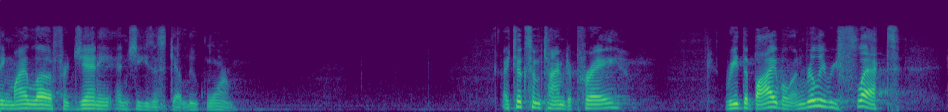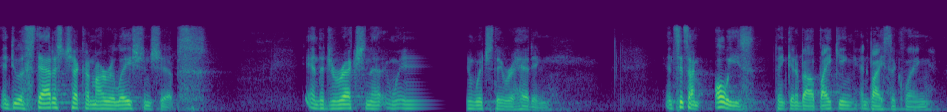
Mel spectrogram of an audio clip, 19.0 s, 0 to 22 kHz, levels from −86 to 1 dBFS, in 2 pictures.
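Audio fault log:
13.55–14.17 s: call audio freeze, likely from held-up packets; last sound continues as fading buzz or hiss, then about 0.28 s of flat silence in the waveform, nothing lost.
16.23–18.03 s: jitter buffer speed-up; pitch periods repeatedly cut, roughly 0.7 s removed, speech runs 133% fast at unchanged pitch; spectrogram shows compressed timing, steady harmonics.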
